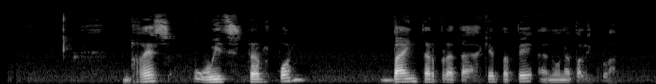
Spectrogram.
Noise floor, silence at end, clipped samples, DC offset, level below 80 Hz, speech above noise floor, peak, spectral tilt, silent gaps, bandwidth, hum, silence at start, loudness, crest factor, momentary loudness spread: -55 dBFS; 0.4 s; under 0.1%; under 0.1%; -68 dBFS; 33 dB; 0 dBFS; -4.5 dB/octave; none; 11.5 kHz; none; 1.25 s; -22 LUFS; 24 dB; 22 LU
